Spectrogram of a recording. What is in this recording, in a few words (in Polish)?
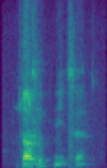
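"zarzutnice", Kurpie dialect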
